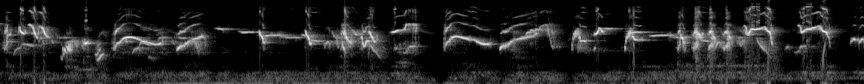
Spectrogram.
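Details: White-rumped shama singing loudly, a rich varied run of whistled slurs, rising and falling sweeps and sharp clicking notes, delivered nearly without pause, with faint low background hum.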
